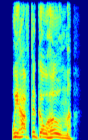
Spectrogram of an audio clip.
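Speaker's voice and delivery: panicked, very high, voice cracking and breaking. Reading a story aloud, the character Spider speaks to Cam: panicked, voice cracking. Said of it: "Spider's voice cracked, and the panic in it".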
